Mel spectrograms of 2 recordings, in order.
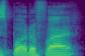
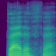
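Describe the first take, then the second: First: The s sound is pronounced clearly. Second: The s sound is pronounced with a lisp. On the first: "one second he can say Spotify" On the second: "next second he'll say Spotify"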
